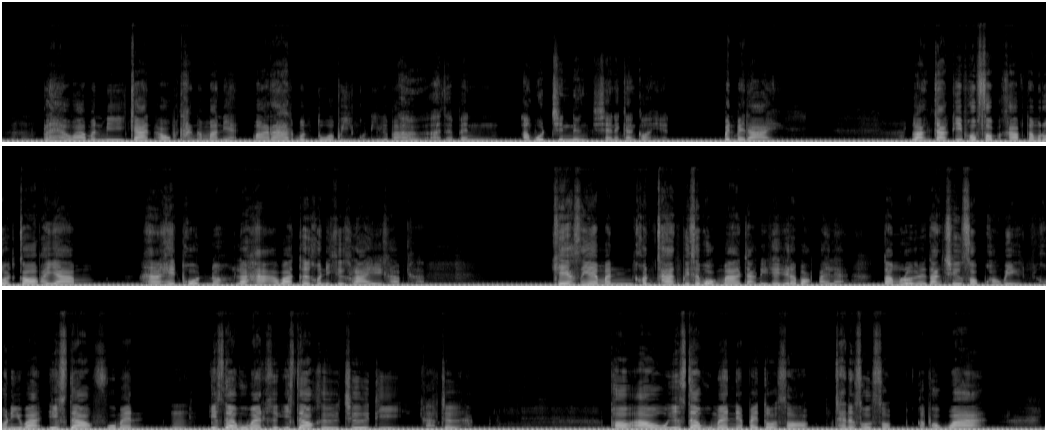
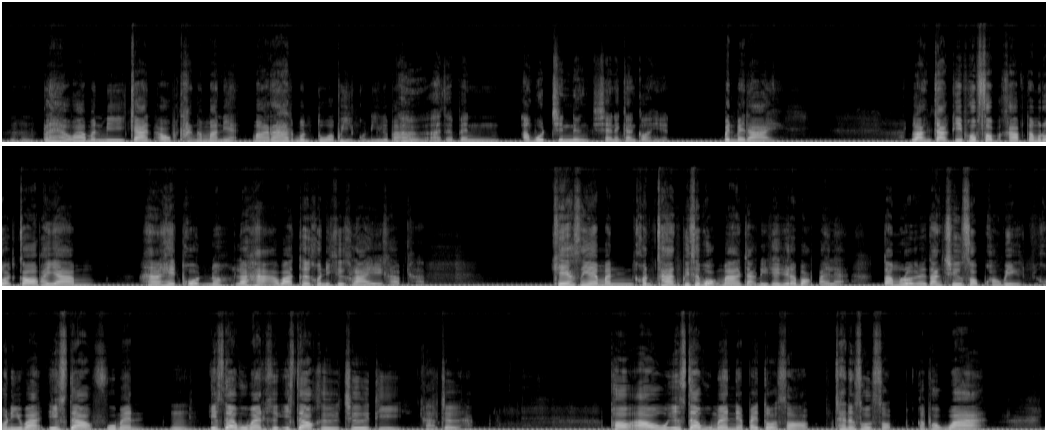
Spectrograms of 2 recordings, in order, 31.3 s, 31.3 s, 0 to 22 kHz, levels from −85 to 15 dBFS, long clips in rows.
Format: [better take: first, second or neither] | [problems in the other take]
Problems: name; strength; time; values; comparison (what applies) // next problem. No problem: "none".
second | low rumble; loud; throughout; 8 dB below the speech; faint in the second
